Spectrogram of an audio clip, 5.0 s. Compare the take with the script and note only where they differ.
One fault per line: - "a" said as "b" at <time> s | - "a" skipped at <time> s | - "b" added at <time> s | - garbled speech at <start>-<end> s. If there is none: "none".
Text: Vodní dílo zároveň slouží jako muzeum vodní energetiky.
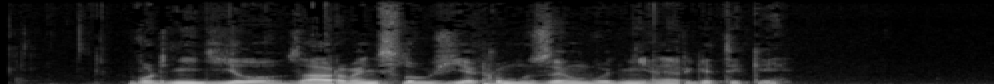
none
